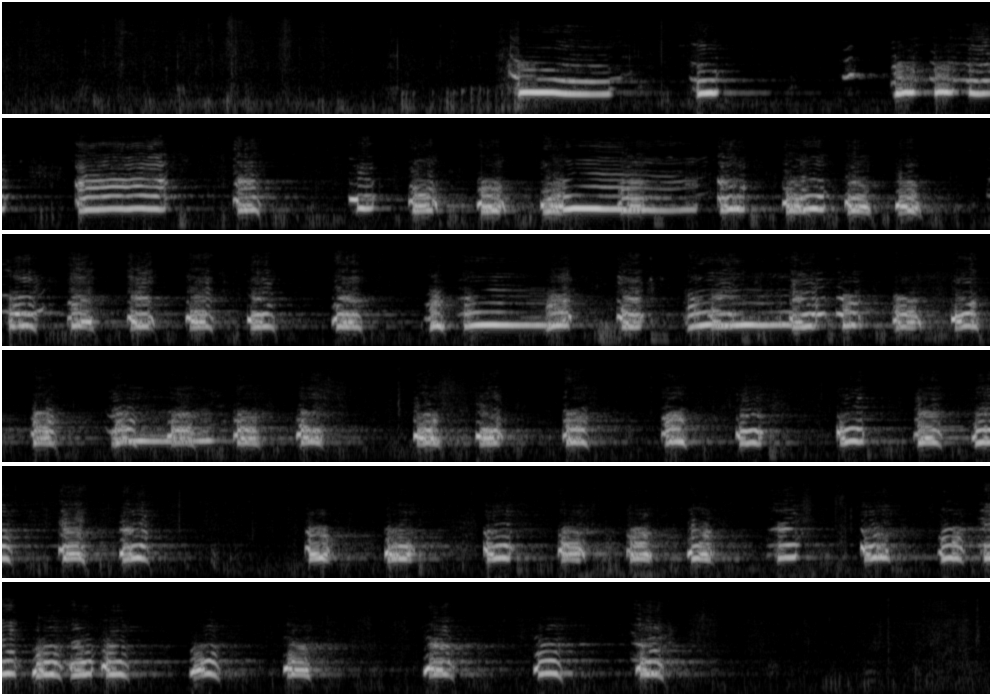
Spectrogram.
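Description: Beagles baying on a rabbit's scent trail: a dense run of short, ringing barks, several a second, starting about two and a half seconds in and going on with one short pause.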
